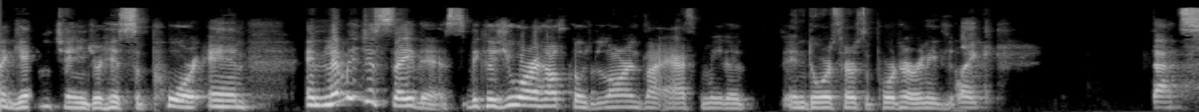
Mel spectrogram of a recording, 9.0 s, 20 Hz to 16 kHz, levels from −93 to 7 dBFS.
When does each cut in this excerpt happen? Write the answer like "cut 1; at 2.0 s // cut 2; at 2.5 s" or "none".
cut 1; at 4.4 s // cut 2; at 7.1 s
